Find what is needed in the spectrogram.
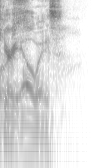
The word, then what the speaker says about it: Cary Elwes: And some behind the scenes drama with Cary Hughes. Is that how you say his name? Made the franchise worse. – Cary Elwes.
